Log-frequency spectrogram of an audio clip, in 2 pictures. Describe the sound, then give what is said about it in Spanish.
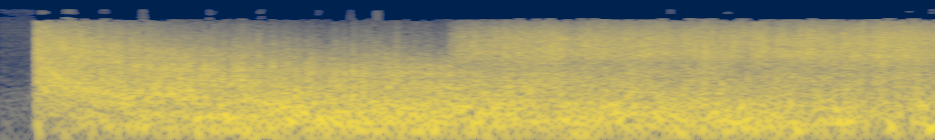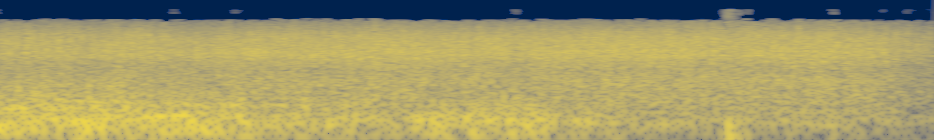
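A sudden downpour of heavy rain starts abruptly and roars steadily and loudly, with deep rumbling thunder mixed in. No voices are heard. “Podría llover.”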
